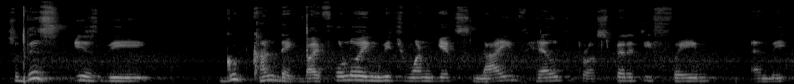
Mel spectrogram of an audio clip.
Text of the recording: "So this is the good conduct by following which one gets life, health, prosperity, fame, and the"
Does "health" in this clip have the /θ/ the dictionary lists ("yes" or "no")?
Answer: no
